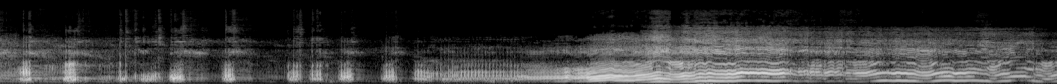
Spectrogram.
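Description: Kawasaki KX125 two-stroke dirt bike engine revving unevenly in short throttle bursts as it pulls away. From about six seconds in it is held at high revs, the pitch swinging up and down as the bike climbs a steep, loose gravel hill.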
